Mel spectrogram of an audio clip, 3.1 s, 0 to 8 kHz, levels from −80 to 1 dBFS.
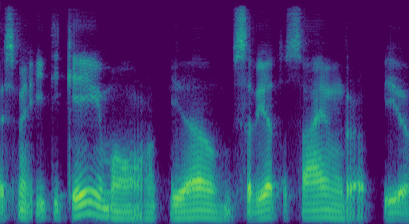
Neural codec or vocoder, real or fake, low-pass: codec, 16 kHz, about 1 kbps, DyCAST, with the encoder's durations; fake; 7.2 kHz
